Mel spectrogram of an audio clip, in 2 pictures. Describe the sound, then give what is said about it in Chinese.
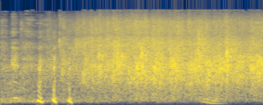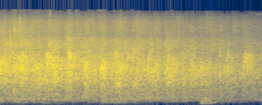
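Audience applause at a talk in Hong Kong: dense, steady clapping that stays loud for about seven seconds, with a few low thumps near the start. “你们这样掌声呢，李悦老师就不得不来了啊。”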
